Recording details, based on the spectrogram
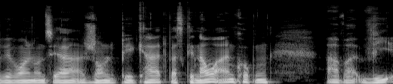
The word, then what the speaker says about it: Picard: Die Frage ist ja, würdest du ihn jetzt Picard aussprechen, also Englisch oder äh, Französisch, denn es ist nicht Picard, sondern Picard, weil dann ist das D stumm, meine ich.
